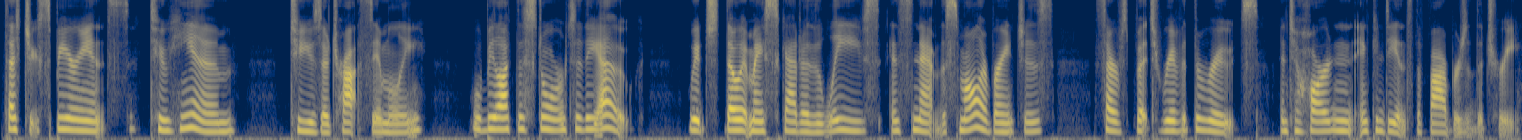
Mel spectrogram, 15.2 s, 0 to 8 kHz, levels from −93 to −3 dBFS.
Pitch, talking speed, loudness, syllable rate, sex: 215 Hz, 175 wpm, -22 LUFS, 4.4 syllables/s, female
